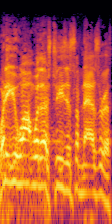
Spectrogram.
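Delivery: rough, creaky, possessed, demon-ridden voice. Like a tormented man in a crowded hall suddenly screaming at a stranger he fears, his voice twisted and snarling with dread. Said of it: "That's my best possessed voice".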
